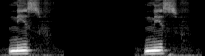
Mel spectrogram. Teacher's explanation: fa ini sifatnya hamas, maka harus dapatkan sedikit fa-nya.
